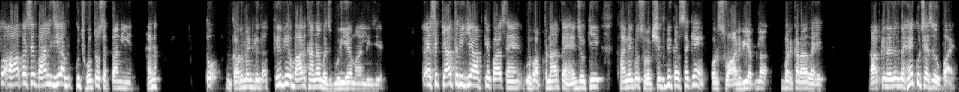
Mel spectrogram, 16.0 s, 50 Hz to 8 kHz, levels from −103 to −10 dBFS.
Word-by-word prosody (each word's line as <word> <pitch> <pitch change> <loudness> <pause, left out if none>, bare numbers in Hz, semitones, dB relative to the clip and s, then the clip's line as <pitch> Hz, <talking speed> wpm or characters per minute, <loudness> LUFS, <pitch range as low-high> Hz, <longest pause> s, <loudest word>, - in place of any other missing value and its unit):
तो 265 - +2
आप 225 +3 +1
ऐसे 255 0 +2
मान 210 -1 +2
लीजिए 230 0 +3
अब 200 -4 0
कुछ 190 -7 -3
हो 155 - +4
तो 200 +5 +2
सकता 165 -4 -2
नहीं 145 -1 -5
है। 135 - -8 0.3
है - - +1
ना? 180 - +1 0.8
तो - - -2
गवर्नमेंट 160 +4 0
के 170 - +3
बात, 165 - -5
फिर 210 +3 +2
भी 240 +2 +4
बाहर 185 -1 +2
खाना 175 -1 +1
मजबूरी 130 -2 +2
है 135 0 +2
मान 120 -2 -5
लीजिए। 115 0 -6 0.7
तो - - -6
ऐसे 220 +3 0
क्या 220 +3 +2
तरीके 225 -2 +2
आपके 205 -1 +2
पास 180 -2 +2
हैं, 150 0 -1
वो 145 - +3
अपनाते 155 +1 0
हैं, 125 +2 0
जो 150 +1 +3
कि 170 +5 +2 0.4
खाने 155 +4 +1
को 185 +2 +2
सुरक्षित 150 +5 0
भी 210 +3 +2
कर 195 -1 0
सकें 210 +3 -1
और 140 -1 0
स्वाद 110 +3 +1
भी 145 - +6
अपना 145 +1 -2 0.4
बरकरार 140 0 0
रहे। 120 -2 -2 0.9
आपकी 145 +7 +1
नजर 180 +1 +5
में 180 -3 +1
है 240 +6 +3
कुछ 245 -6 -2
ऐसे 165 -3 +2
उपाय? - - +1
170 Hz, 215 wpm, -13 LUFS, 140-200 Hz, 0.9 s, भी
